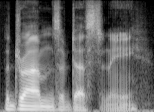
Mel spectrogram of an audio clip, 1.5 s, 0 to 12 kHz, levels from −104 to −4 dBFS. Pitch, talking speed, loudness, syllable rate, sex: 85 Hz, 155 wpm, -19 LUFS, 4.6 syllables/s, male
